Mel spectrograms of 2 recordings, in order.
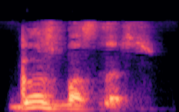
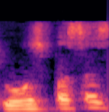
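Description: First: The word is said with a Polish accent. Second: The word is said with its usual pronunciation. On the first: The speaker calls it wrong. "er sagte Ghostbusters. Nach dieser polnischen Art" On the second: The speaker calls it right. "Er sagte nicht Ghostbusters"

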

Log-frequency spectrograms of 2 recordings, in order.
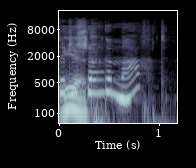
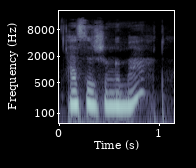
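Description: First: It sounds accusing and unpleasant. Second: It sounds friendly and positive.

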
